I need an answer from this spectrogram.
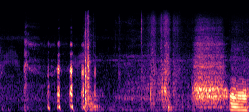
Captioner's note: woman laughs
